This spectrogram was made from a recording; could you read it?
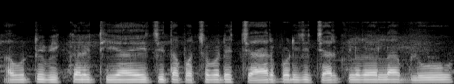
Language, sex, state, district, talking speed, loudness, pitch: Odia, male, Odisha, Khordha, 195 wpm, -15 LUFS, 110 Hz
